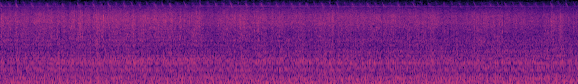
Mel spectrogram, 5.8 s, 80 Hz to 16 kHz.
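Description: A 33-foot Phantom offshore race boat powered by twin 500-hp Mercury inboards at the 1999 Fort Myers race, giving a loud, continuous, dense engine roar that holds steady throughout, with no voices.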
